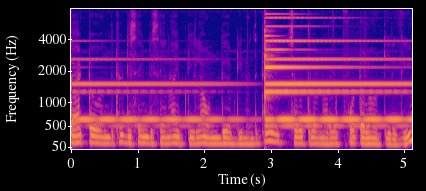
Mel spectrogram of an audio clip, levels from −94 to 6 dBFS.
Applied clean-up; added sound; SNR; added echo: none; Percussion; -5 dB; none.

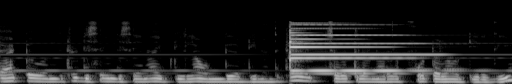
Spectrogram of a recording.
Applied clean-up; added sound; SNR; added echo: classical method log-MMSE.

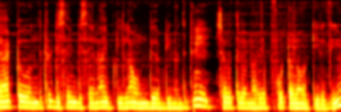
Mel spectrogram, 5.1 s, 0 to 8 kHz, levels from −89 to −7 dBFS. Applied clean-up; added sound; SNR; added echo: neural mask model Resemble Enhance denoiser.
